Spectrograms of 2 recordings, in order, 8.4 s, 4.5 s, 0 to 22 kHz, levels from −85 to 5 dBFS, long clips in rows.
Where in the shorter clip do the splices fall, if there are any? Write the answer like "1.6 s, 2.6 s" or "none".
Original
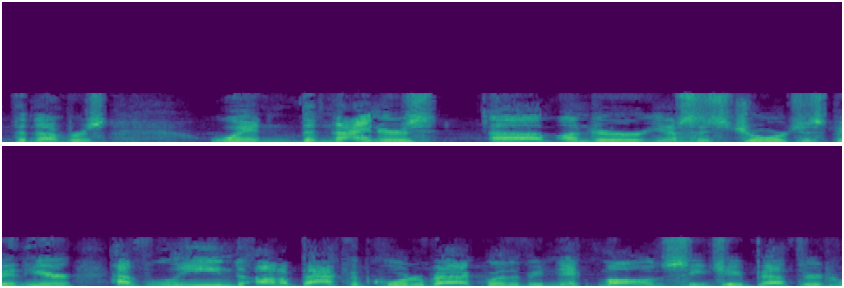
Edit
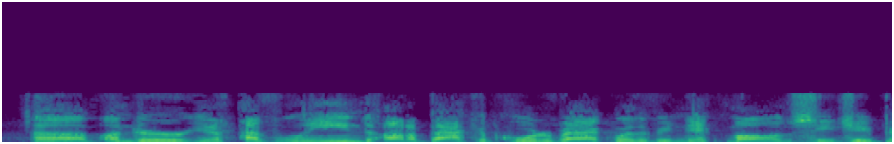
1.1 s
